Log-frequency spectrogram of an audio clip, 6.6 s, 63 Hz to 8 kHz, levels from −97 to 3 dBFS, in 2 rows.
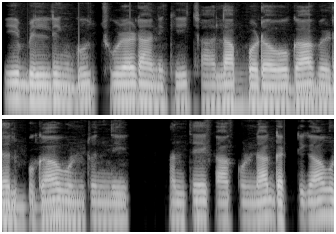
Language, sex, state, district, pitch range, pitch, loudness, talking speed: Telugu, male, Andhra Pradesh, Anantapur, 110-120 Hz, 115 Hz, -21 LUFS, 110 wpm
